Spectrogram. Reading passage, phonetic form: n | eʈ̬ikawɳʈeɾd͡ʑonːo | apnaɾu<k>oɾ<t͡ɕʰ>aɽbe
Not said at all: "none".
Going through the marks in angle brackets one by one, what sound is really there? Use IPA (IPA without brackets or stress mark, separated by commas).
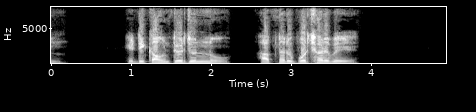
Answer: p, t͡ɕʰ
